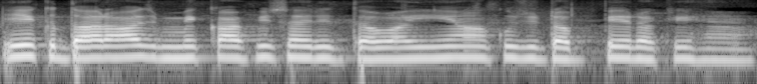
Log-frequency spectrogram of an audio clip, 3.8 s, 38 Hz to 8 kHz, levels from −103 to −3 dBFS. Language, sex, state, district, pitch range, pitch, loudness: Hindi, male, Uttar Pradesh, Shamli, 195-215 Hz, 205 Hz, -18 LUFS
